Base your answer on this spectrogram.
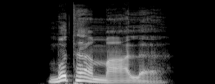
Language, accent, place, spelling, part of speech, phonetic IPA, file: German, Germany, Berlin, Muttermale, noun, [ˈmuːtɐˌmaːlə], De-Muttermale.ogg
- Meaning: nominative/accusative/genitive plural of Muttermal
